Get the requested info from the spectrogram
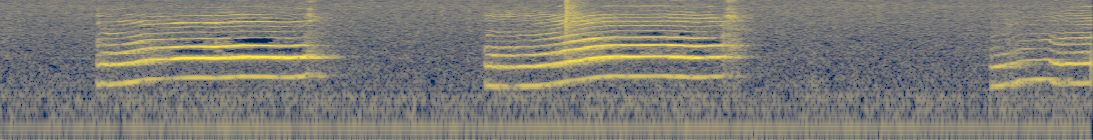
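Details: A playful pet cat gives long, clear meows, two sustained calls of about a second each that rise slightly then hold, followed by the start of a third, with a soft steady hum behind.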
